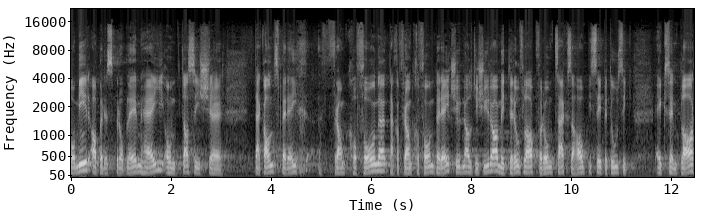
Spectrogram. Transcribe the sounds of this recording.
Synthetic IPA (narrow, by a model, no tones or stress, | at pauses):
omɪːɾɑbəɾəspɾɔbleːmɦɛɪʊndd̥ɑsɪʃɛː | d̥æɡ̥ɑnt͡sb̥ɛɾɛɪχ | fɾɑŋkʰofoːnəd̥æfɾɑŋkʰofoːnbɛɾɛɪχʃyɾnɑltiʃyːɾɑmɪt̚d̥əɾuːflɑːɡ̥fɔɾʊntsæχsəhɑlp̚bɪsːɪbətuːsiɡ̥ | ɛksɛmplɑːɾ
